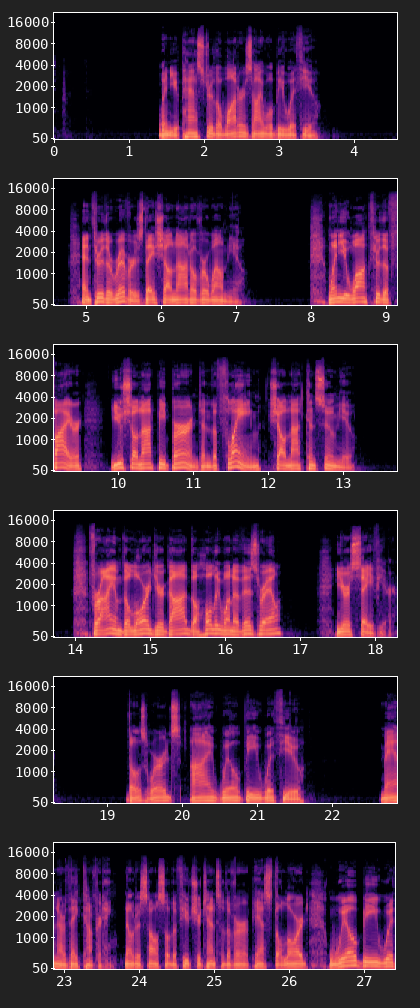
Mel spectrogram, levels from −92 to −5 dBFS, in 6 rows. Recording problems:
none

